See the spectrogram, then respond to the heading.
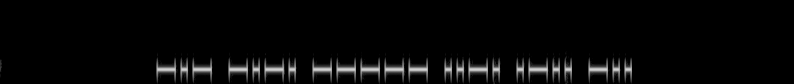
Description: Morse code, heard as a keyed tone, about 20 wpm, 700 Hz. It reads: KC0FLD
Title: Speed Racing - USA 2x3 Call Signs 17wpm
